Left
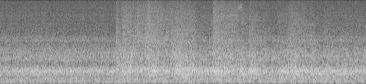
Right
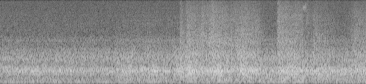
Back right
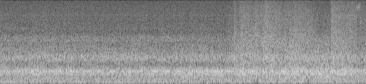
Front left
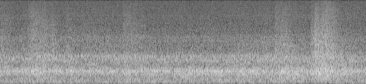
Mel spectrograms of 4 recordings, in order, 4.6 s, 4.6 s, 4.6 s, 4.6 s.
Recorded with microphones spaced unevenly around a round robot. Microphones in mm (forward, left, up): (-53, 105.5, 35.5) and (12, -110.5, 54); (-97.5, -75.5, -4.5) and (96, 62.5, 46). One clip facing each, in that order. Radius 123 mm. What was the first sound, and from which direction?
Only background noise.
